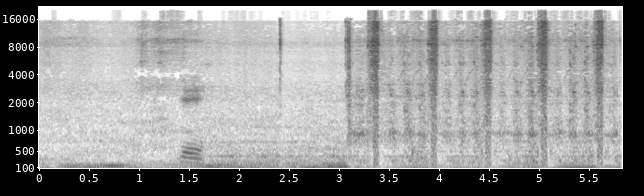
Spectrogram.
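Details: Mitsubishi Canter 4M50 diesel with hard start and low power problem; slow, even cranking thumps about twice a second drag on for several seconds without catching; hard start, extended cranking.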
